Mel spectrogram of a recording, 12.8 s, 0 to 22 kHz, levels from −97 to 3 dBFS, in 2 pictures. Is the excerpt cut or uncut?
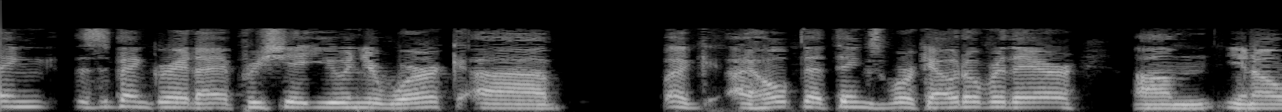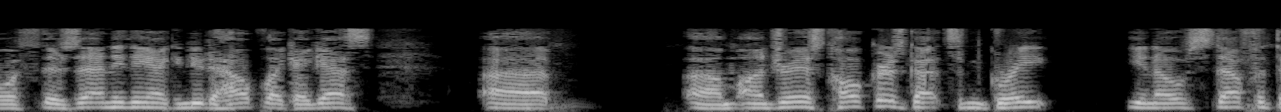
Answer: uncut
